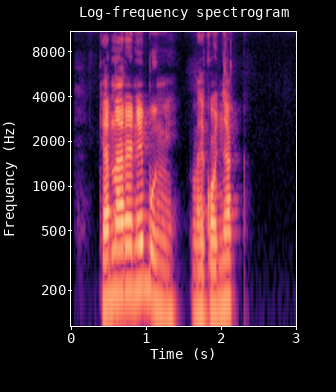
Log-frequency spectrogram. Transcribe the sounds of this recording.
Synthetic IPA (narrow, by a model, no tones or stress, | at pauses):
karnaɾɛnebuŋe | lakɔɲak̚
